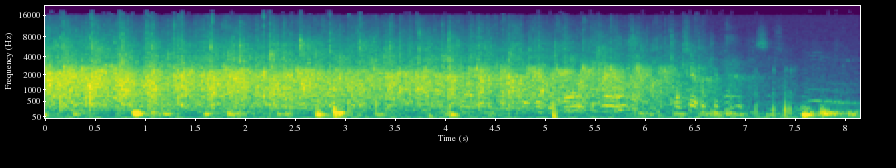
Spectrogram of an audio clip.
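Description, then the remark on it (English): At a church service, a crowd applauds steadily for their hard work, the dense clapping going on for several seconds before thinning out and fading toward the end, with a few murmuring voices underneath. “big round of applause again for their hard work.”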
